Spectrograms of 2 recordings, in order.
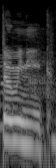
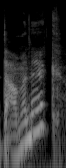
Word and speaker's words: Dominique: Because it's Dominique, but like Dominique, people say, is it Dominic?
